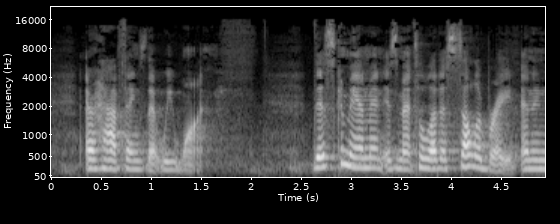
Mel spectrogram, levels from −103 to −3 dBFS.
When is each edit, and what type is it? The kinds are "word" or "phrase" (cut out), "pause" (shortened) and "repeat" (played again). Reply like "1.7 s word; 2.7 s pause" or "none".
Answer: none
